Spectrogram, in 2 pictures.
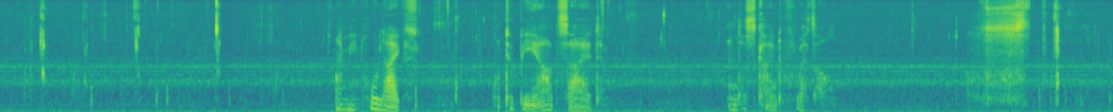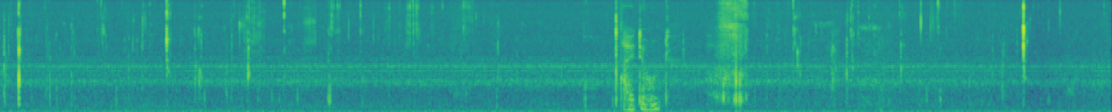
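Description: A plastic spoon clicks and scrapes against a plastic cup.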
